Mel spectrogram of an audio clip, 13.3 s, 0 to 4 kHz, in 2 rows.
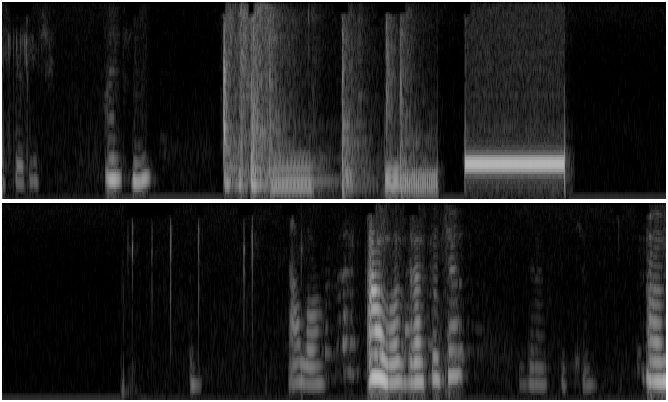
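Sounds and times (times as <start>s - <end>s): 
speech: 0.2s - 1.6s, 9.8s - 11.3s, 11.9s - 13.2s
telephone call tone while placing a business call: 4.6s - 5.7s.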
